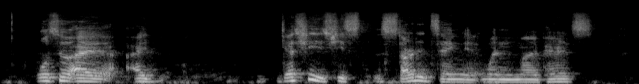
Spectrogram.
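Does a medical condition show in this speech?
Yes: stuttering; onset around age 5 or 6, biological father and maternal grandfather stutter, childhood speech therapy including easy onset; attends NSA and Stutter Social online support meetings; much worse when hiding it, hardly stutters when relaxed and open, harder at school, grandmother hears none; here repeated words, prolonged sounds.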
